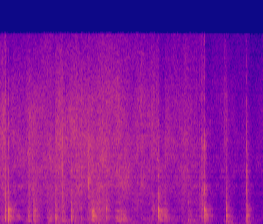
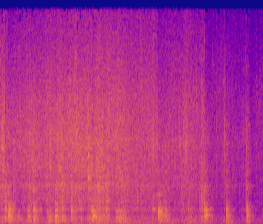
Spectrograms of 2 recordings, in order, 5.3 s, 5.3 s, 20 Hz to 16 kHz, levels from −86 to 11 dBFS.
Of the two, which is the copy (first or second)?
first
